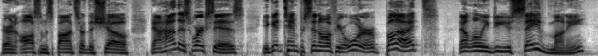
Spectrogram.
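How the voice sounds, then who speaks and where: Tired podcast co-host doing sponsor plugs. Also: male voice, on the high side, very animated, normal speed, few pauses, bright, forceful tone, no echo, studio quality. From Louisiana. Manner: chatty, loose, with filler words. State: tired, yawning. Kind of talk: casual podcast chat, reading sponsor plugs.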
